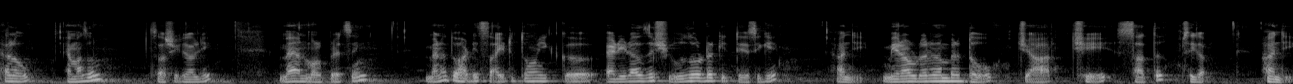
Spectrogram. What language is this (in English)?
Punjabi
